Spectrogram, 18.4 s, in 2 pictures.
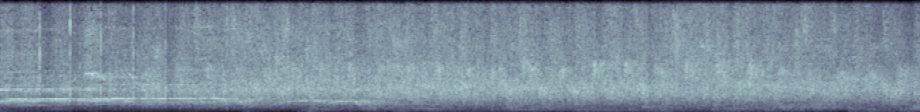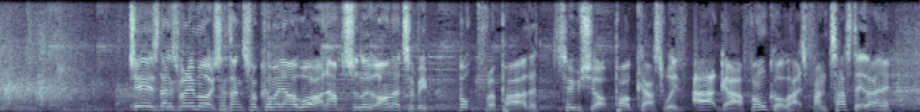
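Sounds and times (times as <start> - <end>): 
cheers and whistles: 0.0 - 5.4
audience applause: 0.0 - 10.5
speech: 10.5 - 18.4.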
